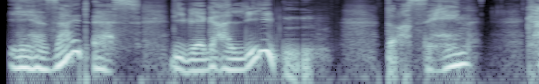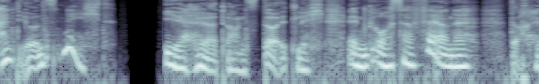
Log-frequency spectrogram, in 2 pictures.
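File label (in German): psycho, Männer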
